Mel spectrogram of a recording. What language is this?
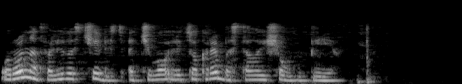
Russian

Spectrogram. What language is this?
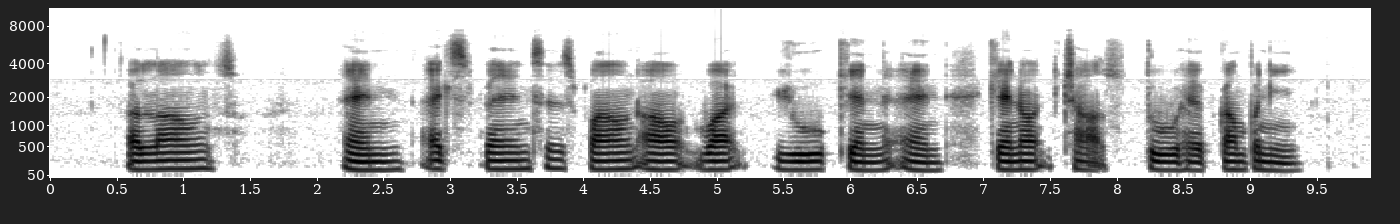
English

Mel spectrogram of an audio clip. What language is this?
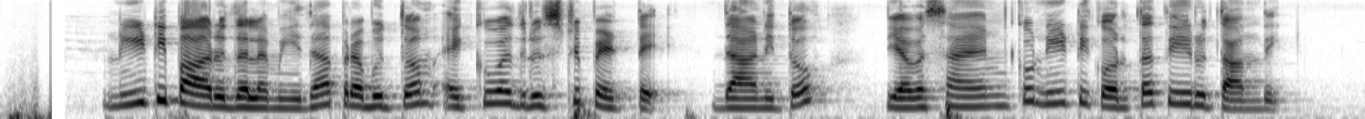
Telugu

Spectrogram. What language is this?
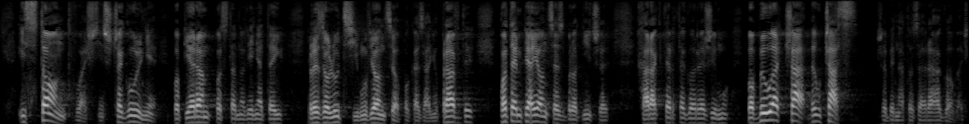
Polish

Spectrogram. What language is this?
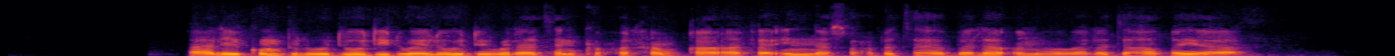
Arabic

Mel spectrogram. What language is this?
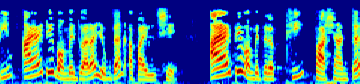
Gujarati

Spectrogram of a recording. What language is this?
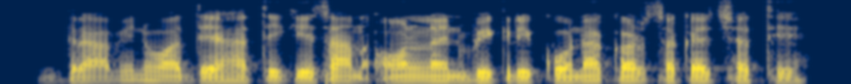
Maithili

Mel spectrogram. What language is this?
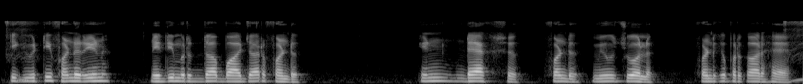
Hindi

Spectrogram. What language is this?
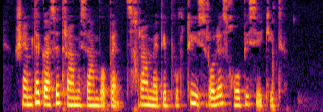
Georgian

